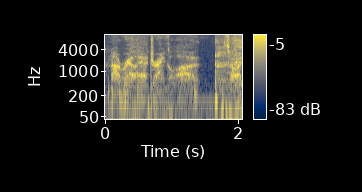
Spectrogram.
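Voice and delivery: whispered joking aside; whispering. Real, not acted. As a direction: whisper it, then laugh. Jokey aside about drinking.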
